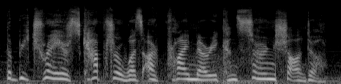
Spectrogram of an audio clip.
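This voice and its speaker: A woman playing a cold, ruthless elven warden in a fantasy video game, stern and deliberate. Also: a little high, expressive, soft background music, lightly acted.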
